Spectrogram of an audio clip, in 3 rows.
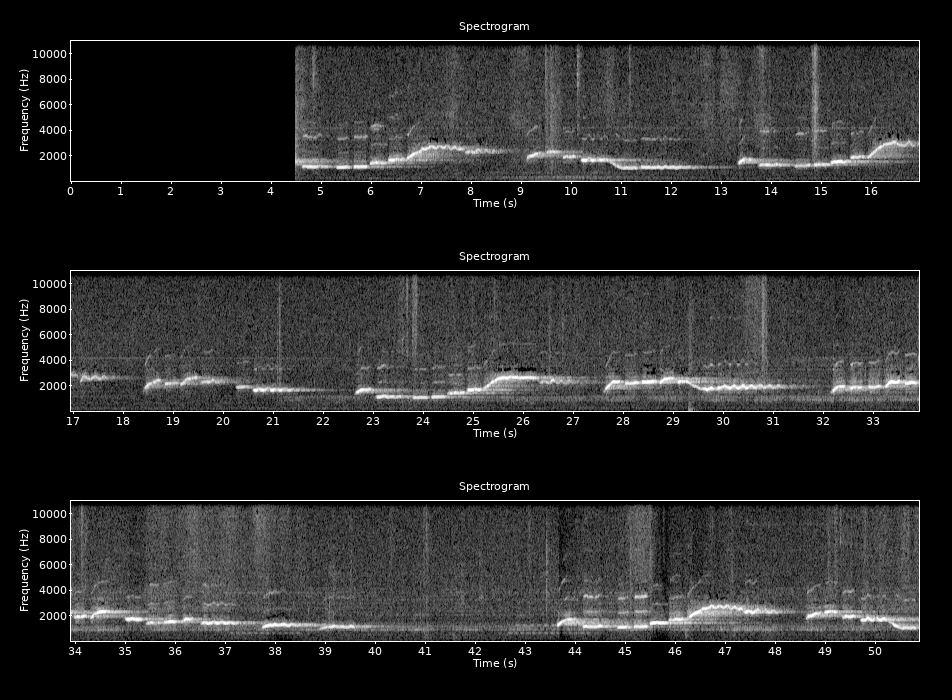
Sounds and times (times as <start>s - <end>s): Whistle: 4.5s - 12.8s, 13.4s - 31.5s, 32.2s - 40.0s, 43.6s - 50.8s.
